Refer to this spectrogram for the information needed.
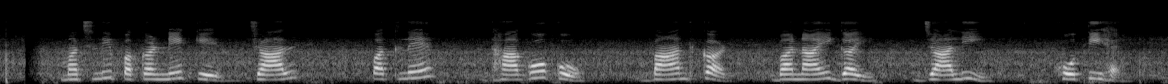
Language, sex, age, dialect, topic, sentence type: Hindi, female, 31-35, Marwari Dhudhari, agriculture, statement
